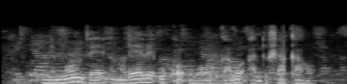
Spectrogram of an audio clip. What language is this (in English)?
Kinyarwanda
